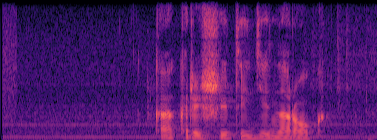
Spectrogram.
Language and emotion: Russian, neutral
